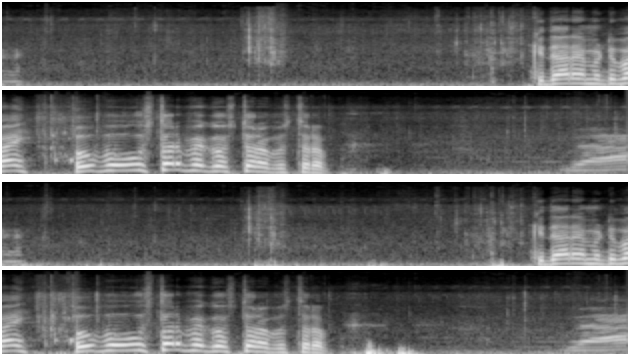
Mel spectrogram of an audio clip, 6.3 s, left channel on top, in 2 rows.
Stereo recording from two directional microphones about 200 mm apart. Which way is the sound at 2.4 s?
40° right (ahead or behind).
